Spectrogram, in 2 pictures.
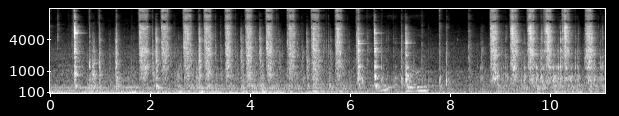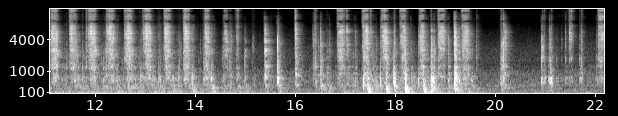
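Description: Hand ratchet clicking in long, even runs of about three clicks a second, broken by short pauses about six seconds in and near the end, as nuts are snugged down on the generator's air-cleaner mounting studs.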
